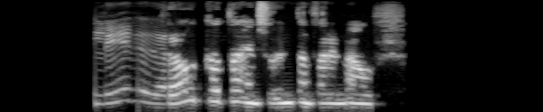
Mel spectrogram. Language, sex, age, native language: Icelandic, female, 30-39, Icelandic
